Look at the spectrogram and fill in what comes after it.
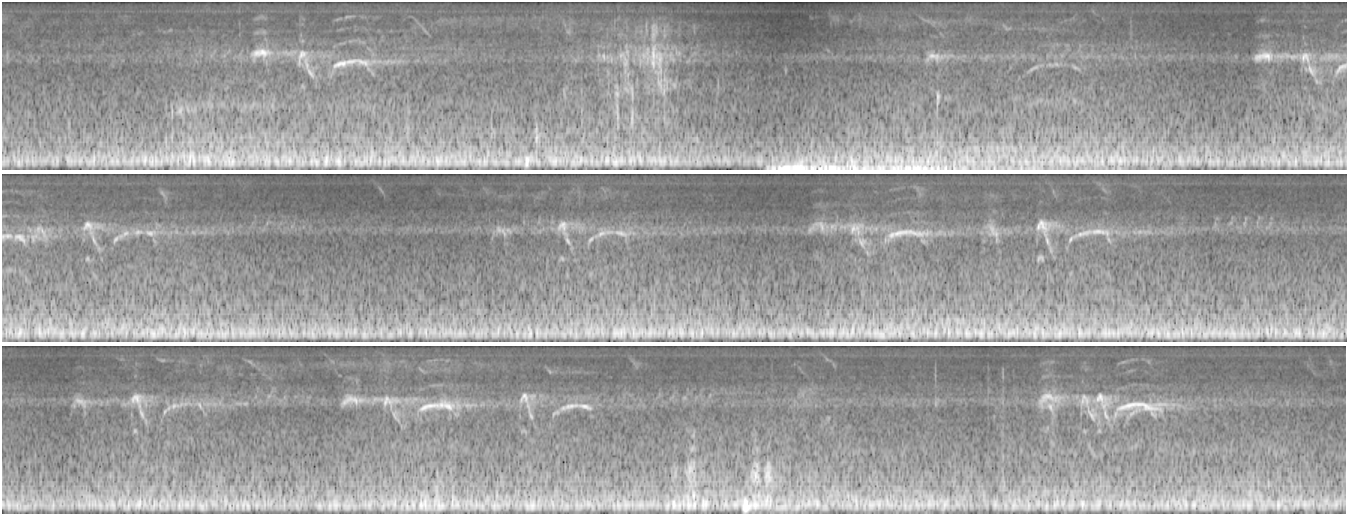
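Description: Birds calling in short, high chirps with a hooked pitch, repeated every second or two, over a faint steady hiss. One sharp tap sounds a few seconds before the end.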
